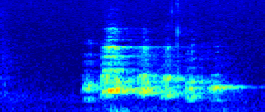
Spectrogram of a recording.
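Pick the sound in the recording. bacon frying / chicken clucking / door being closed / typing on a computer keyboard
chicken clucking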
